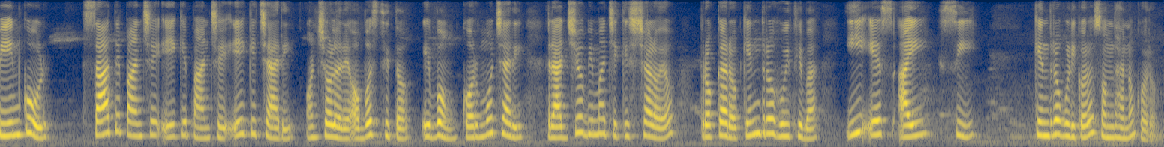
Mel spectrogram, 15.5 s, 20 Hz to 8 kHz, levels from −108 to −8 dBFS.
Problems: constant background noise, continuous background conversations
